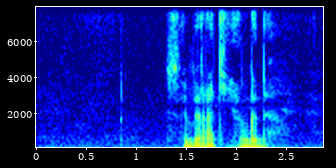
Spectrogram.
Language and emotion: Russian, neutral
